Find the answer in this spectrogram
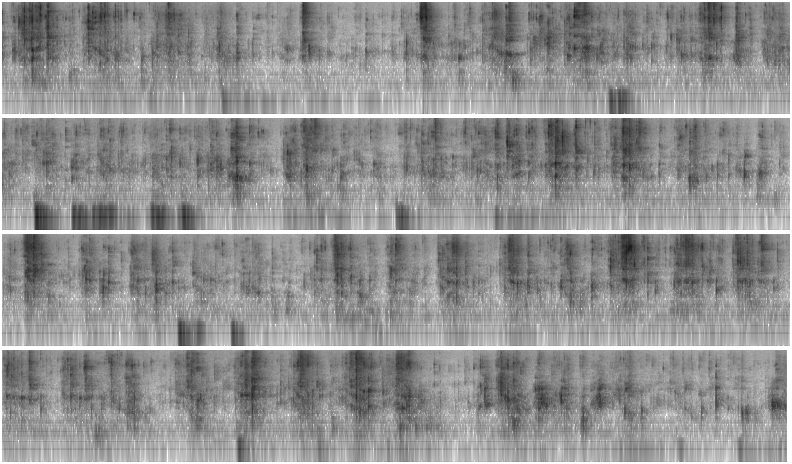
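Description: Pit bull chewing raw duck head close to the microphone: continuous wet, smacking chewing with sharp crackles and crunches of bone, and a few deep thumps around eight to ten seconds in.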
